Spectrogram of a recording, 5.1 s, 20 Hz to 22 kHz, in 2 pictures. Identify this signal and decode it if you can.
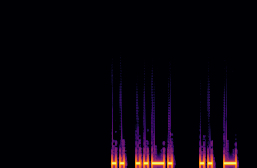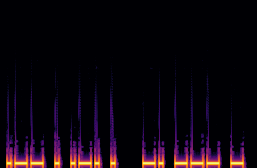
Morse code, heard as a keyed tone, about 30 wpm, 700 Hz. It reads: IF IT WERE NOT
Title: Sets of 5 Words 30wpm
